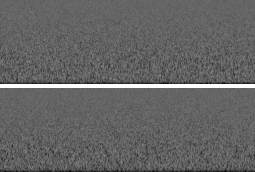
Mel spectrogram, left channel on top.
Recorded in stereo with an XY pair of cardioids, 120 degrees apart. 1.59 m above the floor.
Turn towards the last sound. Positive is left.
No sound to turn to.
